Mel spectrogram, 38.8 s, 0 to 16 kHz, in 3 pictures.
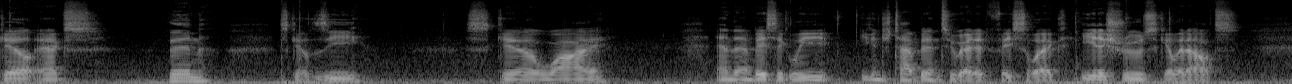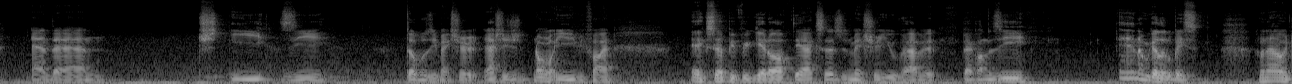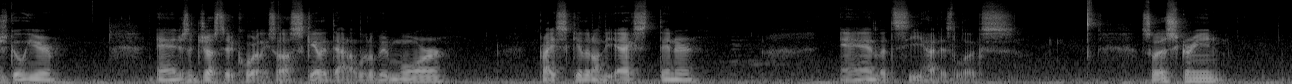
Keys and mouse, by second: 0.3 x, 1.5 click, 2.8 s, 3.0 z, 3.9 click, 4.5 s, 5.5 y, 6.6 click, 8.6 Tab, 10.0 click, 10.8 e, 11.3 s, 13.2 click, 15.2 e, 15.6 z, 16.5 z, 20.3 click, 22.8 Tab, 25.0 /, 28.6 s, 30.7 click, 31.6 s, 31.8 x, 33.3 click, 38.0 click, 38.6 g.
